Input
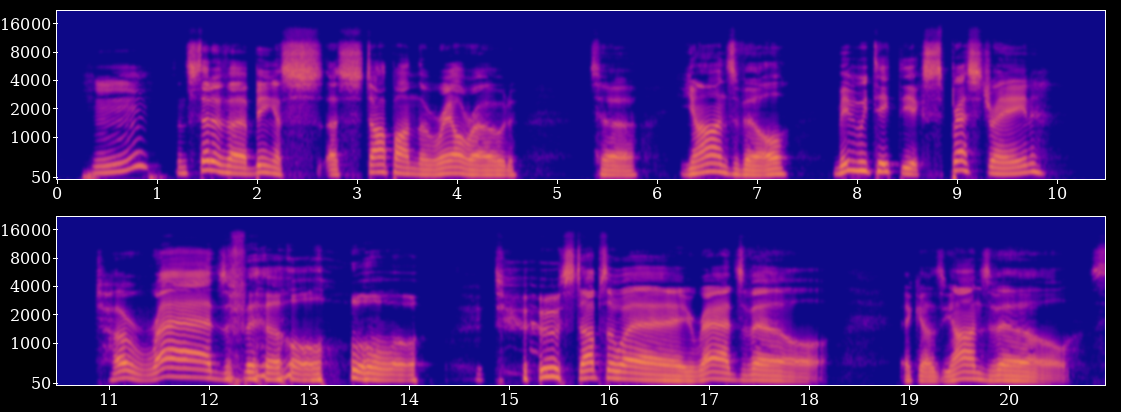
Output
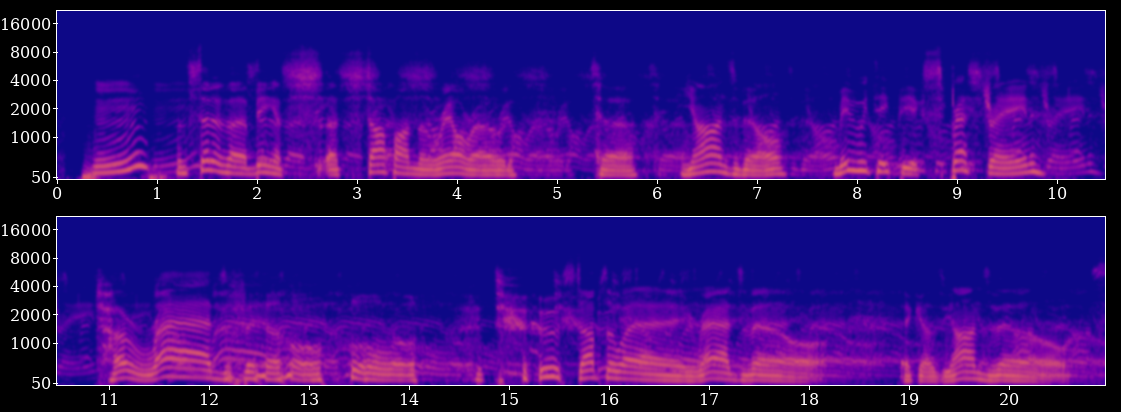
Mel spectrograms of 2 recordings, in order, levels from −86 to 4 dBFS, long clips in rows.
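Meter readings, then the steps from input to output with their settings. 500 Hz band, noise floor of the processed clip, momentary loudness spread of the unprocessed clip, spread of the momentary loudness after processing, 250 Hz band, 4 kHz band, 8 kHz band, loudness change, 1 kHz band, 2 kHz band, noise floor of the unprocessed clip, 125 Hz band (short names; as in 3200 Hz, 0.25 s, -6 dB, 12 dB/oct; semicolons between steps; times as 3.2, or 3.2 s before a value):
-12.5 dB, -60 dBFS, 13 LU, 12 LU, -8.5 dB, -23.0 dB, under -25 dB, -12.5 dB, -13.0 dB, -15.5 dB, -84 dBFS, -10.5 dB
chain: G.711 law mismatch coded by mu; LPF 1500 Hz 12 dB/oct; bell 240 Hz +8.5 dB 0.31 oct; compressor 4:1, threshold -40 dBFS, peak gain reduction 18 dB; on a send: thinning echo 0.579 s, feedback 65%, high-pass 600 Hz, level -10.5 dB; on the sum: gain +2 dB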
